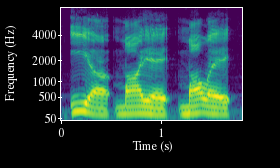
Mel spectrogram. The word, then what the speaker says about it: Iamaleava: Pronounce that again. Nico Iamaleava.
